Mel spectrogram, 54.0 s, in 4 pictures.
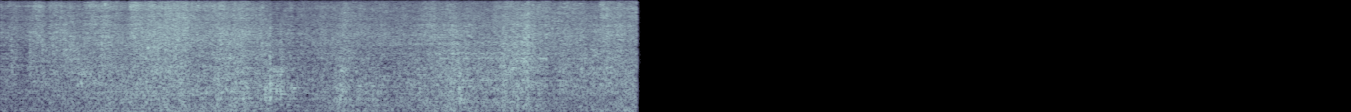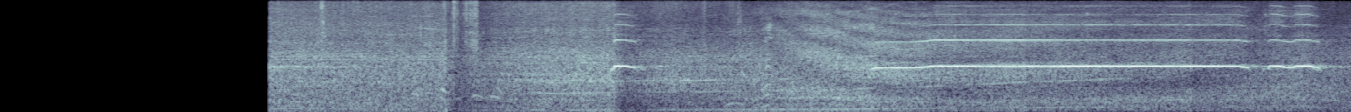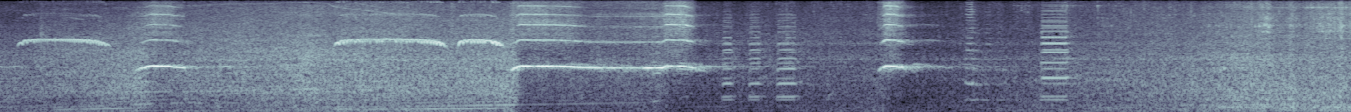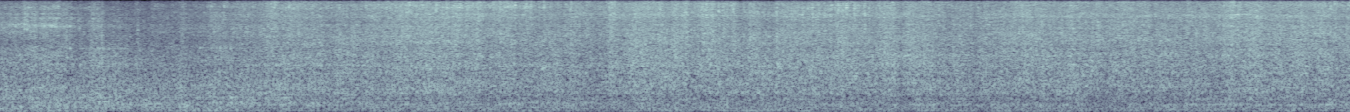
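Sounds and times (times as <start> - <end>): train wagons rumbling over rails: 0.0 - 6.4, 16.2 - 54.0
locomotive horn blasts: 19.6 - 20.2, 22.2 - 29.1, 30.4 - 35.2, 35.8 - 37.9.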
